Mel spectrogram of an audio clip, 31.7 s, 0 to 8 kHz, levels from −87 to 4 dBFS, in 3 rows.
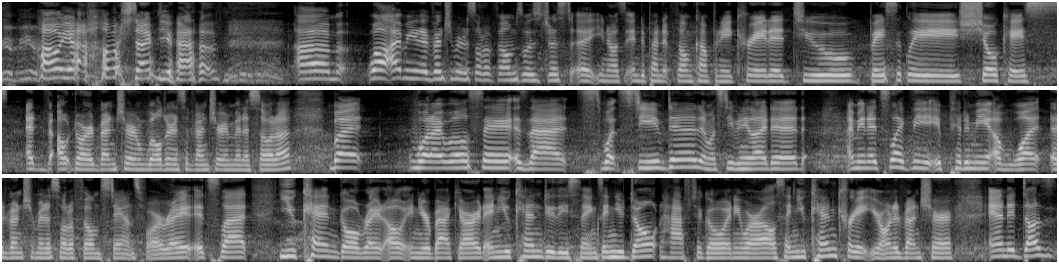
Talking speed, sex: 190 wpm, female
